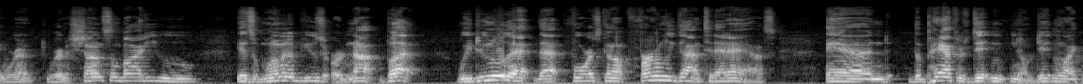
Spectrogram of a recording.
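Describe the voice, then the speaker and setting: A man giving casual spoken commentary as a stream host, rambling and emphatic as he thinks aloud. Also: fairly high pitch. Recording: roomy echo, distant from mic.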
